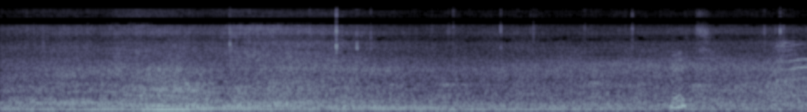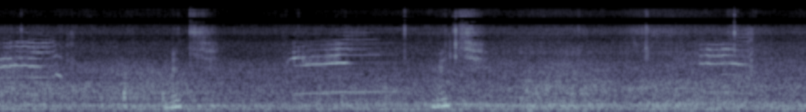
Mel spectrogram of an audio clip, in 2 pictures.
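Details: Elderly toothless stray she-cat, hungry and running up to be fed, gives rising, chirp-like meows every few seconds, mixed with human speech and steady street noise.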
